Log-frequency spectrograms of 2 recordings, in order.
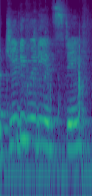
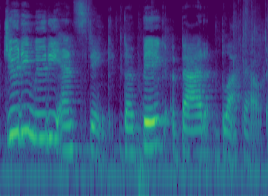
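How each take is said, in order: First: Said in the usual way. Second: Title said grandly, BIG punched loud; dramatic title read. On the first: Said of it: "title said again plainly". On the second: Shown as a demonstration. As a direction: announce the title with flair. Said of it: "title read again".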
